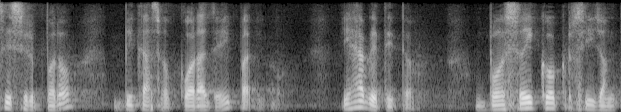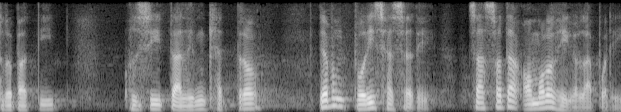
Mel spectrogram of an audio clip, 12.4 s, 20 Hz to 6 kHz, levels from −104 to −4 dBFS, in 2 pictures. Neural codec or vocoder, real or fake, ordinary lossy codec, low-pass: codec, 16 kHz, 1.1 kbps, Voila-Tokenizer; fake; none; 5.4 kHz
